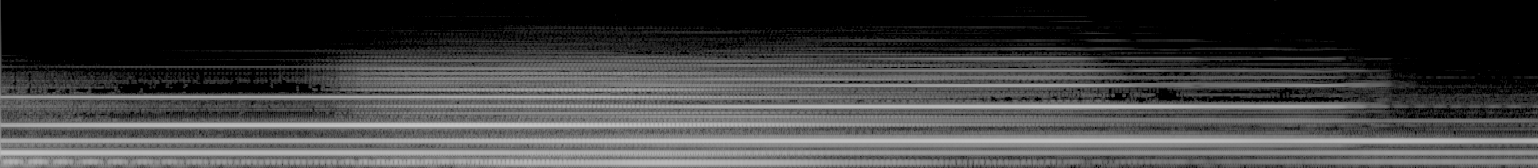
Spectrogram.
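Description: Electric guitar feedback through an amplifier: a sustained drone of several steady, siren-like tones stacked together. It swells louder and brighter with high overtones partway through, then eases back a little near the end.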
